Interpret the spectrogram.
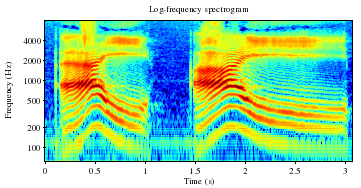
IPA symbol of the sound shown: aɪ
